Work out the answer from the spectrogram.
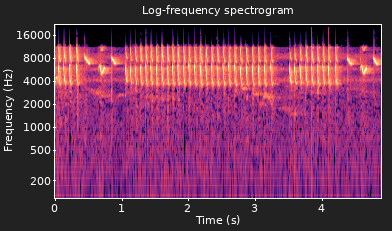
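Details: Little spiderhunter in full song used to train young birds: an almost continuous, very fast, high trill of evenly spaced pulses running for over two seconds, with a few thin downslurred notes between bursts.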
